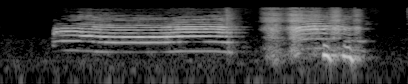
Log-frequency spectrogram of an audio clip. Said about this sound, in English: Frida the foster cat, if you can hear her in the background there.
